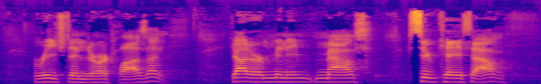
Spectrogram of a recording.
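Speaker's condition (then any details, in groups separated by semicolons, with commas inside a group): Slowed speech, swallowing problems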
